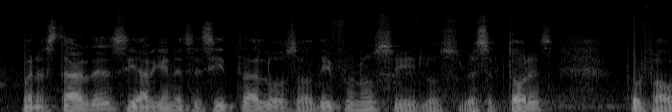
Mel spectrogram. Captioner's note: speaking in foreign language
